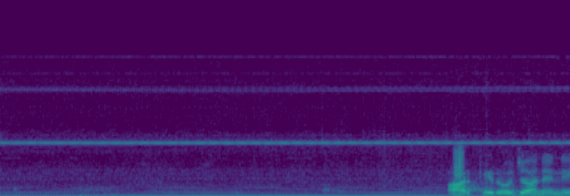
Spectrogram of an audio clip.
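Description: Steady electrical hum with a thin high whine above it. About three and a half seconds in, a woman starts speaking into a microphone.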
